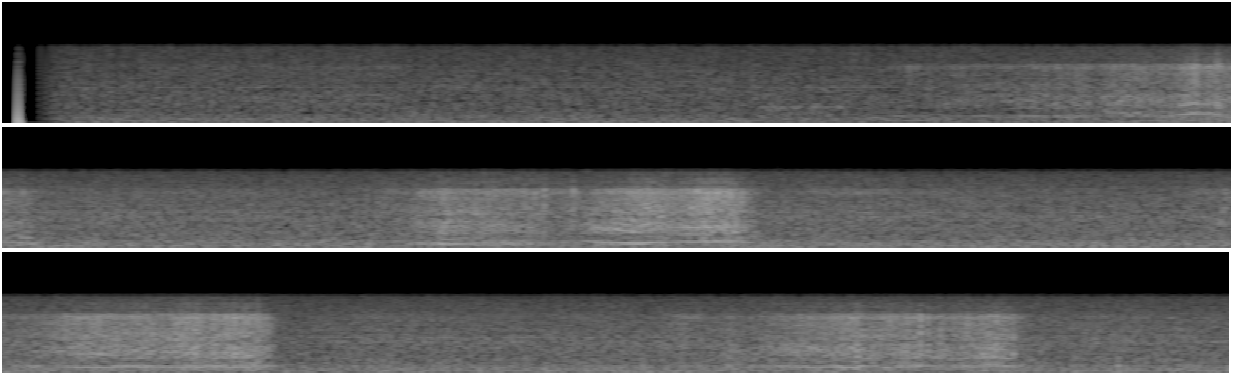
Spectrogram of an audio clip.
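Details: A man (boyfriend) asleep, snoring: repeated harsh, rasping snores, about four over fifteen seconds, with steady background hiss.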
